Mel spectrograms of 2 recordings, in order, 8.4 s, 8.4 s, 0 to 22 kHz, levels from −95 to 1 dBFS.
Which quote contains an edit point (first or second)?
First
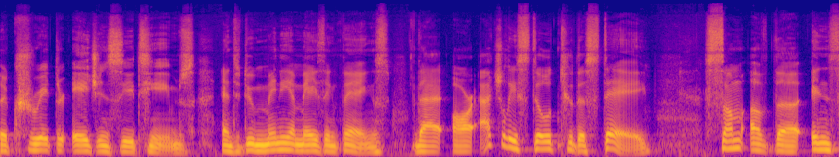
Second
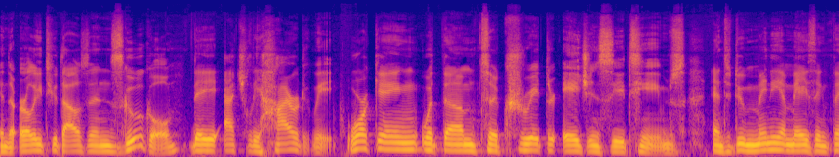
second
